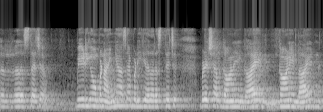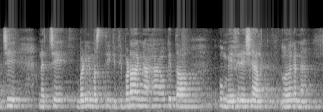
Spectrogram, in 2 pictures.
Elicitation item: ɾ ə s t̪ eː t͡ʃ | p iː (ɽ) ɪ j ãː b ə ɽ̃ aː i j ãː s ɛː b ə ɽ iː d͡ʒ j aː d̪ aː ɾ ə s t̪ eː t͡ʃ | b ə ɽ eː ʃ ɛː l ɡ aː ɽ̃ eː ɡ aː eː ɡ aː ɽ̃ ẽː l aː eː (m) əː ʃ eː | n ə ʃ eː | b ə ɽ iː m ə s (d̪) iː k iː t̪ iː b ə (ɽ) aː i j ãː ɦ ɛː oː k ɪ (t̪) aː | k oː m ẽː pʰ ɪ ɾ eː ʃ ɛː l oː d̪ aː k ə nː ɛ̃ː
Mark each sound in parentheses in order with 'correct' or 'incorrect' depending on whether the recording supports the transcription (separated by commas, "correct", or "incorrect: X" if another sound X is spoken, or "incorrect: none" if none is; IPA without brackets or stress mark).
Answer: correct, incorrect: n, incorrect: t̪, correct, correct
